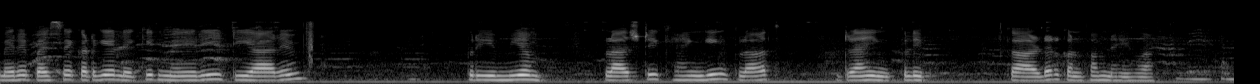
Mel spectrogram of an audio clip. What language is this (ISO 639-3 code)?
urd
